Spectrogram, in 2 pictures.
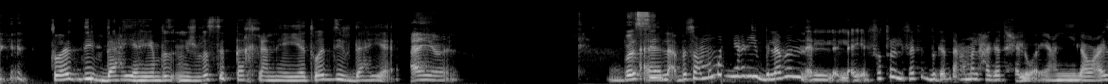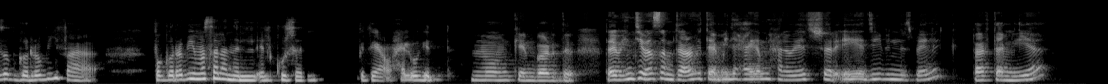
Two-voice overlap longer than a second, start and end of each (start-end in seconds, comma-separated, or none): none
